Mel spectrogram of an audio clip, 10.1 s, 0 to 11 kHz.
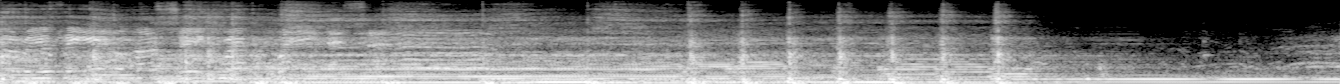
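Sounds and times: rock band accented hits: 0.0s - 8.4s
electric guitars ringing: 0.0s - 10.0s.

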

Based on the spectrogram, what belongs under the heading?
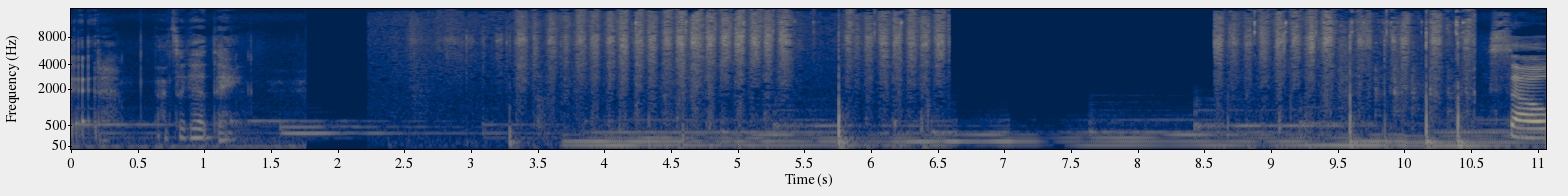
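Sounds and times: background music with low notes: 0.0s - 11.0s
scratchy brush strokes: 2.5s - 6.6s, 8.6s - 10.6s.

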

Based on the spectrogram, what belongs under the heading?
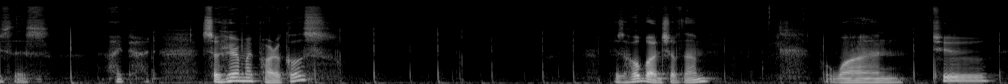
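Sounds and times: stylus tapping on glass screen: 0.6s - 1.2s, 2.3s - 8.4s, 9.0s - 10.0s.

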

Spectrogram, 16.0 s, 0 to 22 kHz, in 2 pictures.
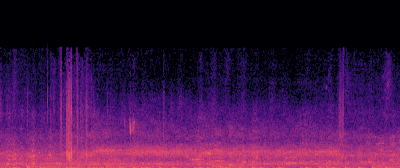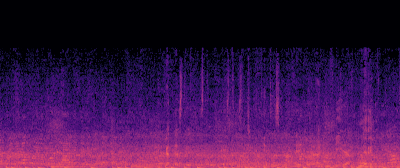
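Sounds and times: music with thumping bass beat: 0.0s - 13.2s
crowd talking: 0.0s - 16.0s.

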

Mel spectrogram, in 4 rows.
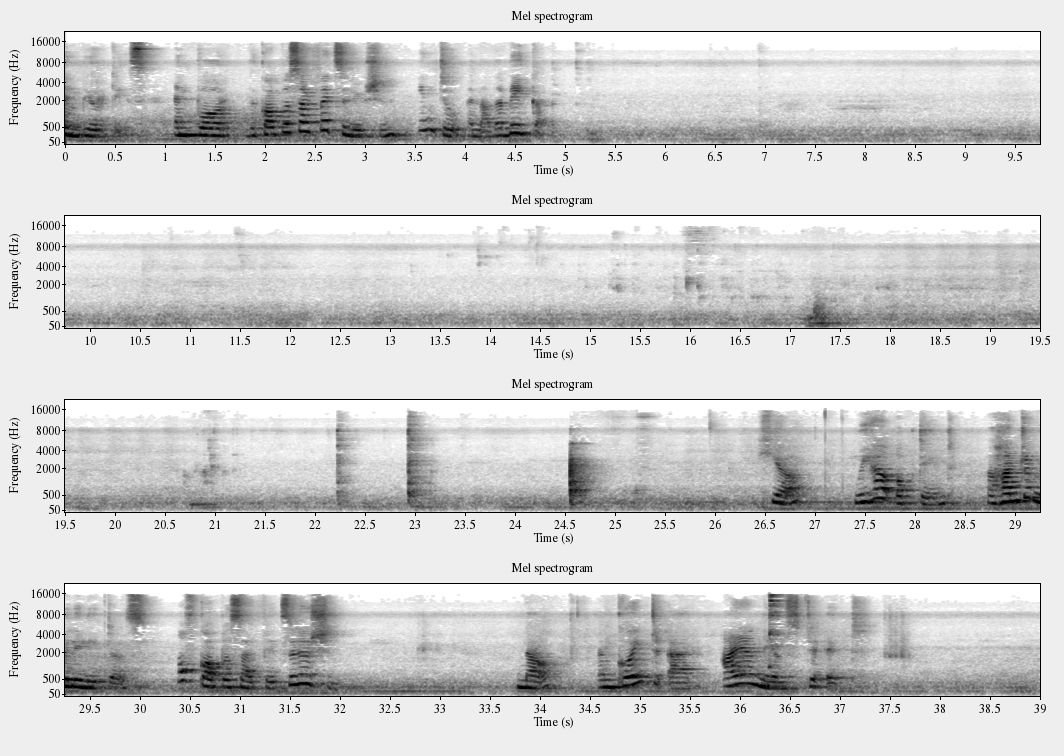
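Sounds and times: liquid pouring between beakers: 13.2s - 19.6s
glass beakers clinking: 36.2s - 36.7s.

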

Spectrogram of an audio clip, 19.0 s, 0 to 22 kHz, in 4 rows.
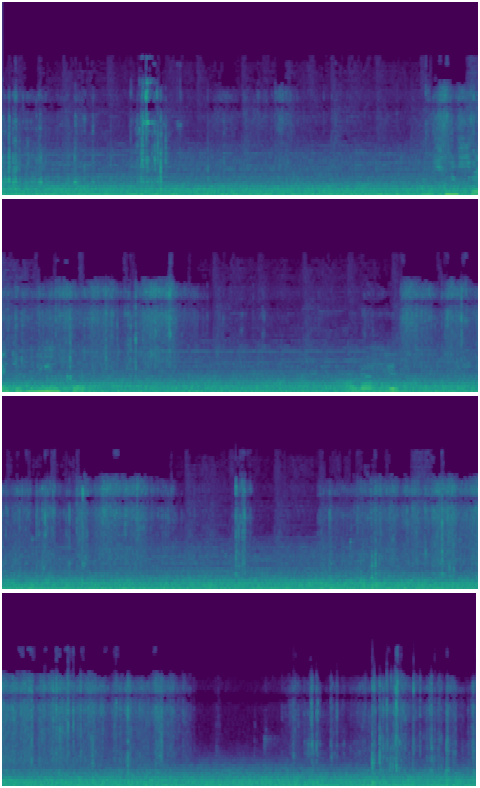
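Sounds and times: small objects clicking and rustling: 0.0s - 2.2s, 11.8s - 12.0s, 12.7s - 16.1s, 17.1s - 19.0s
rushing outdoor noise: 0.0s - 19.0s.

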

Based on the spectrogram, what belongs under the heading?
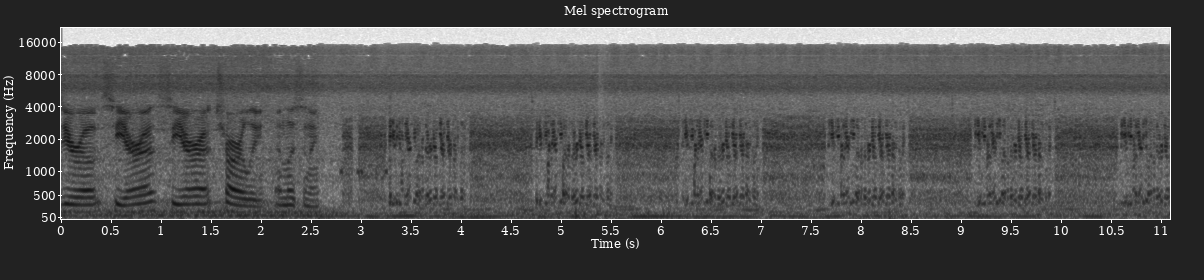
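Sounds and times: faint garbled radio voices: 0.0s - 11.0s
radio band hiss: 0.0s - 11.0s.

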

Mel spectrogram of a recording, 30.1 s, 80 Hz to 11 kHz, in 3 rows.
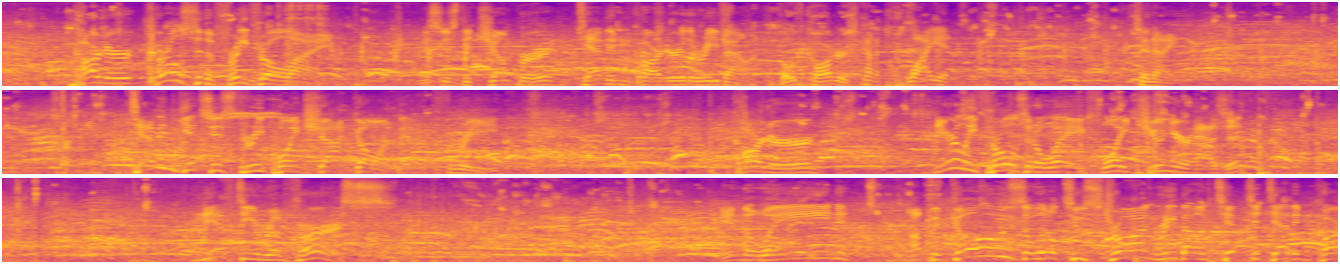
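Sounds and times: voices: 3.1s - 30.0s
sneaker squeaks on court: 5.0s - 10.9s, 16.0s - 17.7s, 18.4s - 21.3s, 23.3s - 25.3s
crowd murmur: 6.8s - 30.0s
basketball bouncing on hardwood: 19.3s - 20.0s.

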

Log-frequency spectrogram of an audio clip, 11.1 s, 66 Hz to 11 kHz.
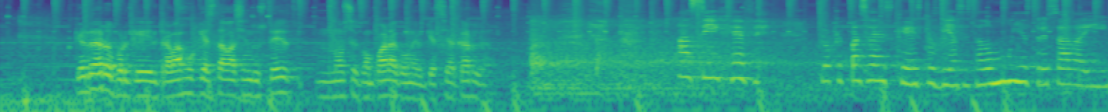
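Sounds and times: murky drone: 4.1s - 11.0s
fast ticking beat: 5.2s - 11.0s.

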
